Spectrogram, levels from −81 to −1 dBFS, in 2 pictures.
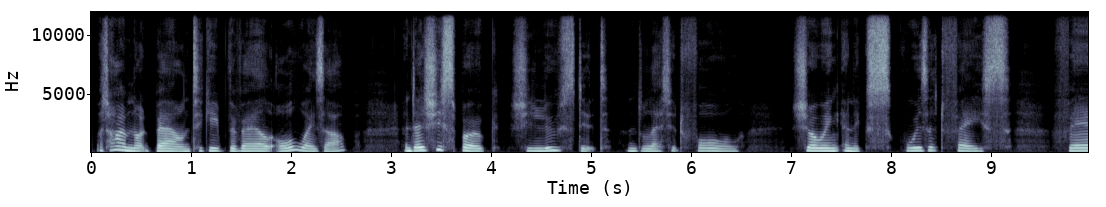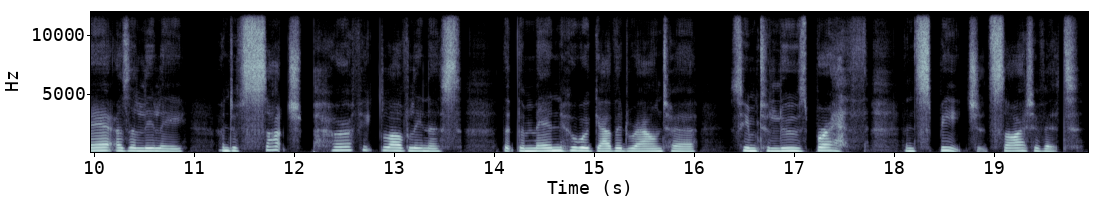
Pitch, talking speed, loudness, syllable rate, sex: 225 Hz, 160 wpm, -20 LUFS, 4.1 syllables/s, female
